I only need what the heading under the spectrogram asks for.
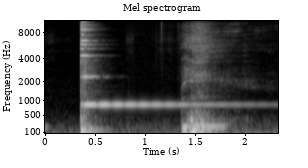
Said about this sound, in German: Ich mache jetzt den Gong. Okay, mach den Gong.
